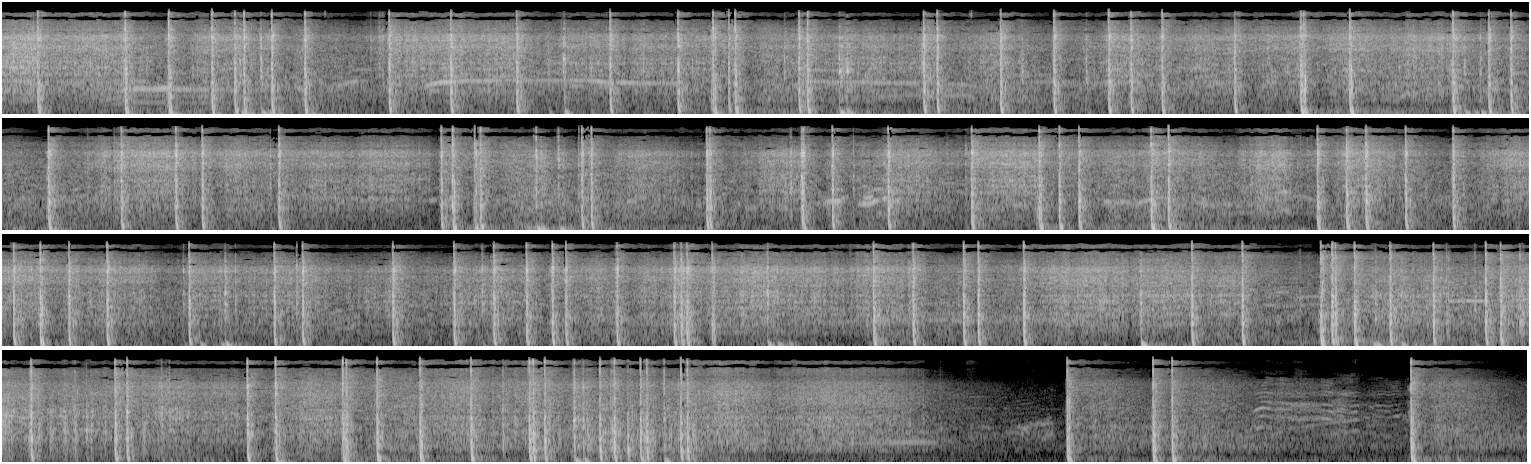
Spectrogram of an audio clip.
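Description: Aerial fireworks display: a rapid, dense barrage of shells bursting, bangs and crackles following one another almost without pause, easing into a brief lull near the end before more bursts.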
